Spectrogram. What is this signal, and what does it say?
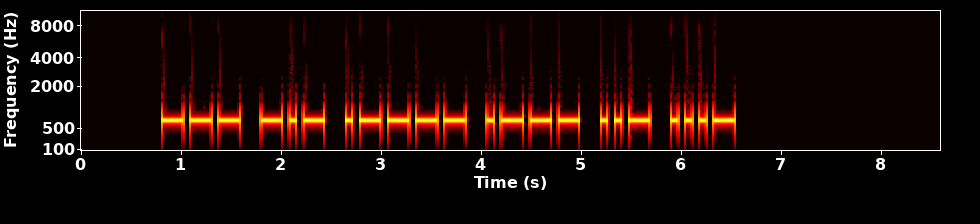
Morse code, heard as a keyed tone, about 17 wpm, 700 Hz. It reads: OK1JUV
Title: DXCC-100 Call Signs - 6 Characters - 17wpm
